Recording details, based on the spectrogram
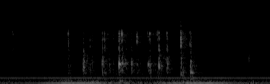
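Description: Keystrokes on a computer keyboard entering a command in the Aardwolf MUD text game, a quick burst of light clicks over a steady low hum, fairly faint and without speech.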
